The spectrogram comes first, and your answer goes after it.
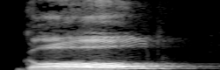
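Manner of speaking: normal talking voice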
